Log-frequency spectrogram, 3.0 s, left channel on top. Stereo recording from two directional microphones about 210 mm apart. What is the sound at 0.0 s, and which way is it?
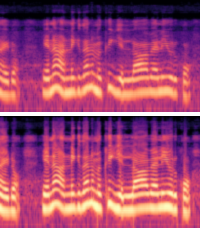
A woman's voice, 40° right (ahead or behind).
